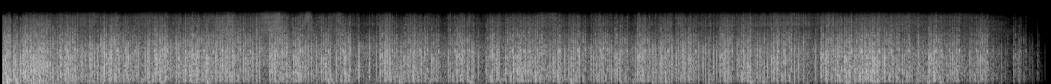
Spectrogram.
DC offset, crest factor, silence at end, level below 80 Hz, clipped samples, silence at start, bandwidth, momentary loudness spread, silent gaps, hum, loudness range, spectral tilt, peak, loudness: 0.2%; 18 dB; 0.25 s; -42 dBFS; under 0.1%; 0 s; 13.5 kHz; 4 LU; none; none; 2 LU; -3 dB/octave; 0 dBFS; -18 LUFS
